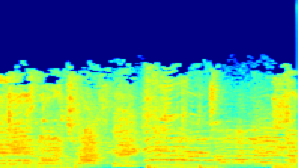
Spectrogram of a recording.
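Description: Hip-hop music playing with a crowd of partygoers singing and shouting along over it.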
